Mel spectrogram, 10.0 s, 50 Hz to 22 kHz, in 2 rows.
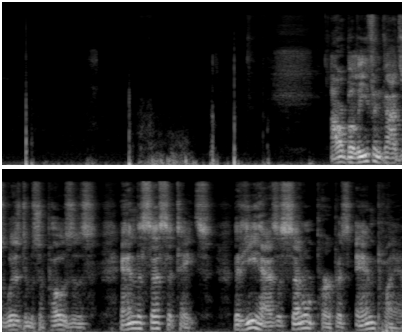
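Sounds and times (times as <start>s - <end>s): short breath drawn in: 3.4s - 4.0s.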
